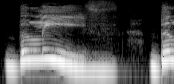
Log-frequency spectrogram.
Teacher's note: Believe, você termina o som no V. O primeiro vai ter um som muito fraquinho, b, b, é um som a, não é e. Tá? Nem e, é a, b, b.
